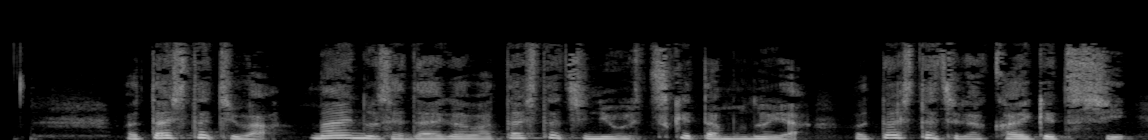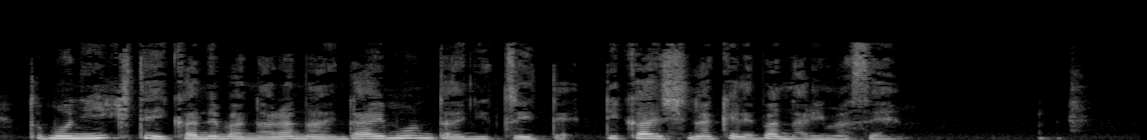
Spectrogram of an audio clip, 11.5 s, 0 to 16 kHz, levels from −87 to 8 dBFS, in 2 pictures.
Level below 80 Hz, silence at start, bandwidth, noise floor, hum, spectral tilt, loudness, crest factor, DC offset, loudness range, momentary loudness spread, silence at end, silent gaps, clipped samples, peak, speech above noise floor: -78 dBFS; 0.65 s; 11.5 kHz; -72 dBFS; none; -5.5 dB/octave; -26 LUFS; 18 dB; under 0.1%; 4 LU; 11 LU; 0.5 s; none; under 0.1%; -8 dBFS; 46 dB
